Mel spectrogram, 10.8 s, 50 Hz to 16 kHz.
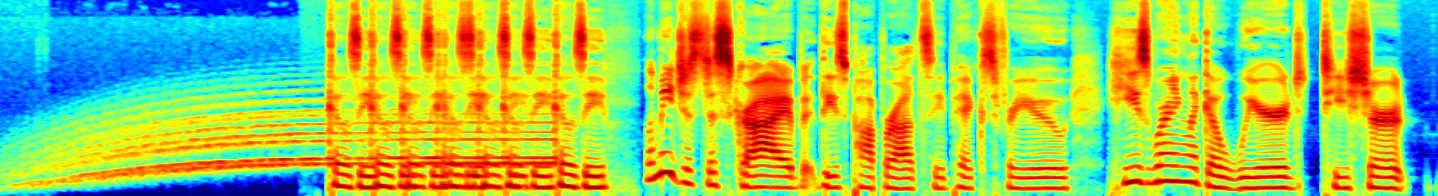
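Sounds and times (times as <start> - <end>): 
siren-like alarm sound effect wailing upward in pitch: 0.0 - 4.6
speech: 2.5 - 10.7.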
